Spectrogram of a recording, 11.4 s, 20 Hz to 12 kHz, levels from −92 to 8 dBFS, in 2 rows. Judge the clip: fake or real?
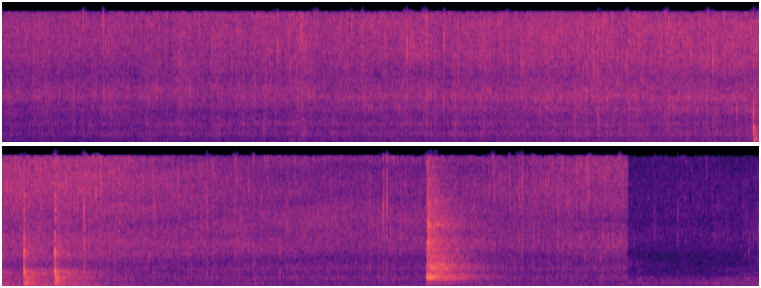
real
